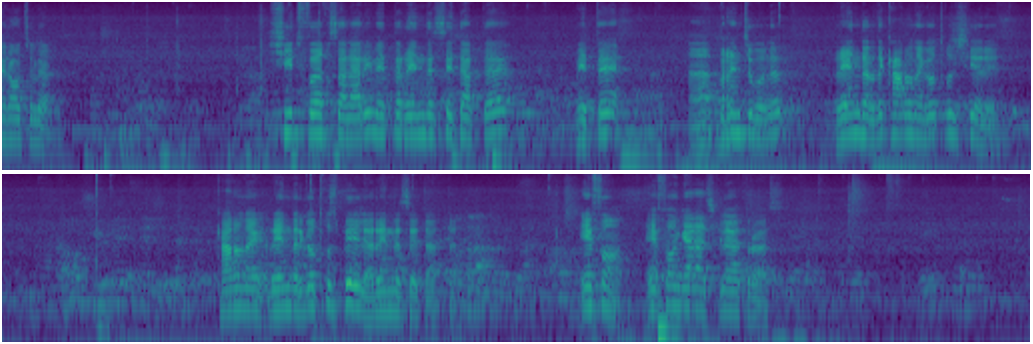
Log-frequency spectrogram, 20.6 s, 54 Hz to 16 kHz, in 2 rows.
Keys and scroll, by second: 1.3 shift+f.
